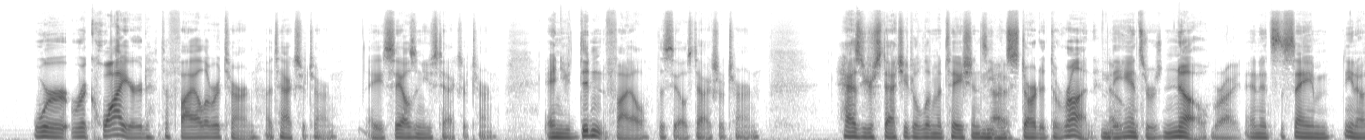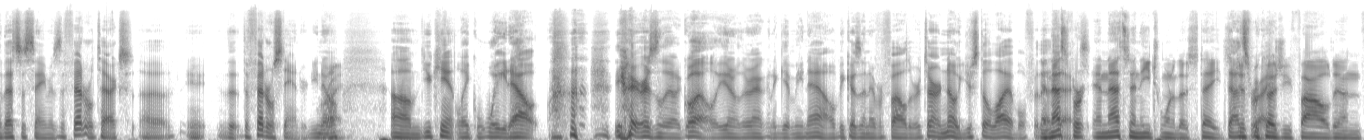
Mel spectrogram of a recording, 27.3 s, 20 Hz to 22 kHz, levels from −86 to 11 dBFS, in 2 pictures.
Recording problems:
none

